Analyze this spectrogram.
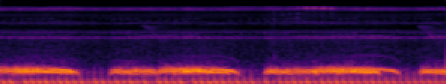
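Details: Spotted Dove, a trained bird tested against wild doves, giving loud mellow coos in quick succession, short notes followed by long sustained ones, over a strong low droning hum.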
